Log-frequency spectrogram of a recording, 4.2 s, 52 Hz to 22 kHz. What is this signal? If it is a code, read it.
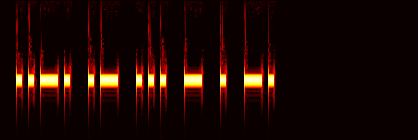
Morse code, heard as a keyed tone, about 20 wpm, 700 Hz. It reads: FASTEN
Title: Build A Word - 2 Letters At A Time - 6-Letter Words - 20wpm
